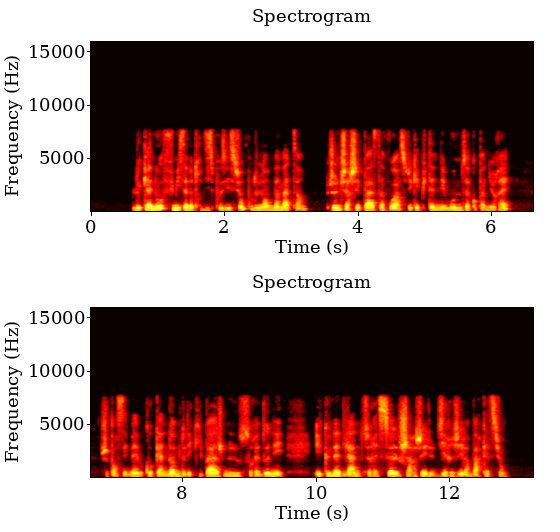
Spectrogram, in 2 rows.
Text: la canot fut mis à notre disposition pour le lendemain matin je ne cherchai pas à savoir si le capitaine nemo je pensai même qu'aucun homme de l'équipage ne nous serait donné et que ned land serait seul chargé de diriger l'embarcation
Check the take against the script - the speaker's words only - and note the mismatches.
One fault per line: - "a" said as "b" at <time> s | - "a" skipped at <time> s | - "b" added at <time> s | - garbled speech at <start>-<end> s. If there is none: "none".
- "la" said as "le" at 0.6 s
- "nous accompagnerait" added at 5.5 s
